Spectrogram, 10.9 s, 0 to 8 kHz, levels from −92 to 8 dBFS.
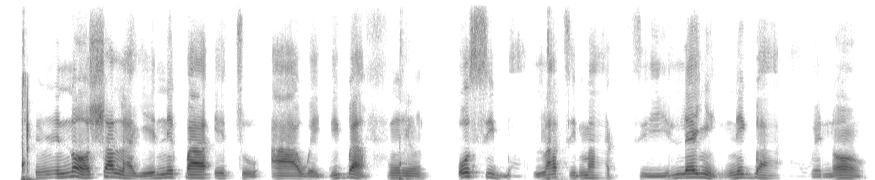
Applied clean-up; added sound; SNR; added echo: neural mask model DeepFilterNet 3.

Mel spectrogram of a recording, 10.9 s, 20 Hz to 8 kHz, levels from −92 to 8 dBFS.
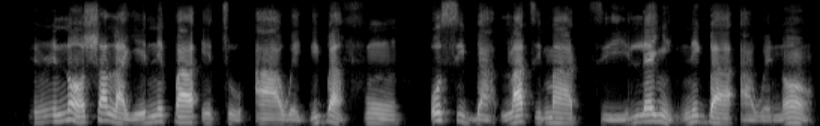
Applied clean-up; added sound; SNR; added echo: none; none; none; none.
